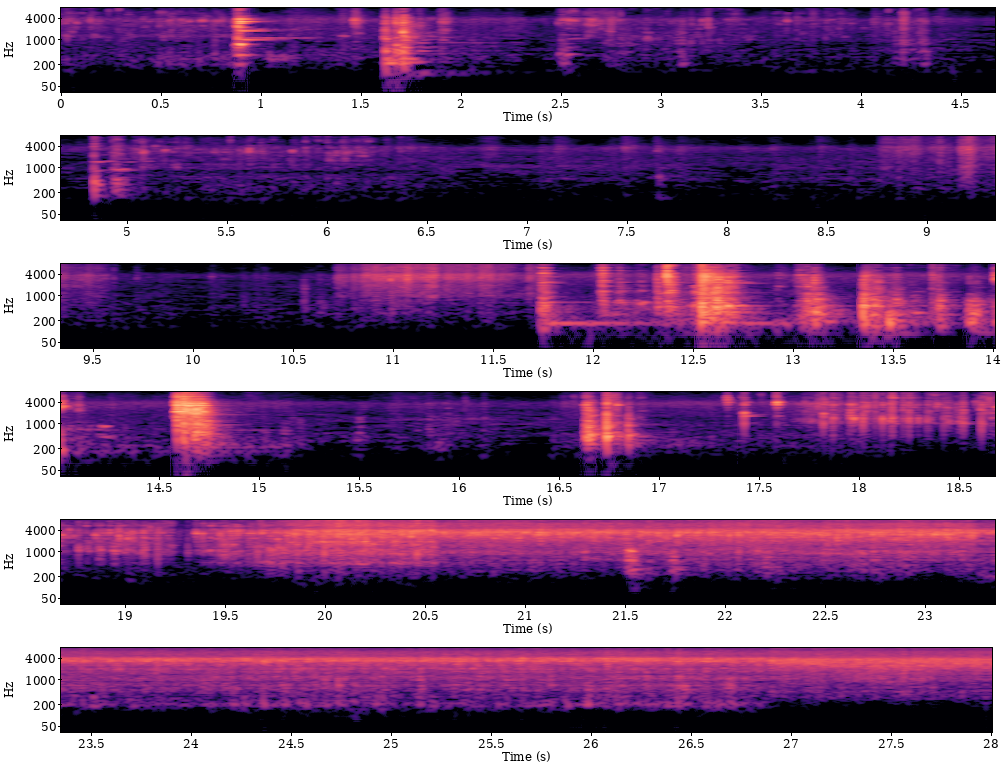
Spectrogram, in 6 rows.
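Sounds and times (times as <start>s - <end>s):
peppers sizzling in a frying pan: 17.4s - 28.0s.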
